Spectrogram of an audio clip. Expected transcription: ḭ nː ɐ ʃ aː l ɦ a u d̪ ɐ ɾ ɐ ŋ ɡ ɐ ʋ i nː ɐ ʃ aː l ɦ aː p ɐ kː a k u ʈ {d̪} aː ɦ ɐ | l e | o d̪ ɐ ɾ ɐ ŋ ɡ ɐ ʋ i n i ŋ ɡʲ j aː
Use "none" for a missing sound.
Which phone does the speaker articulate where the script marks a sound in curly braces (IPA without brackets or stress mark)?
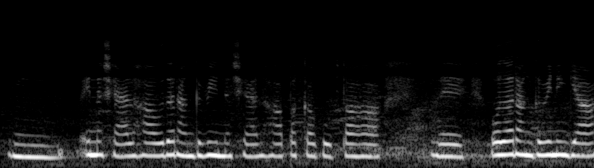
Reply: t̪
